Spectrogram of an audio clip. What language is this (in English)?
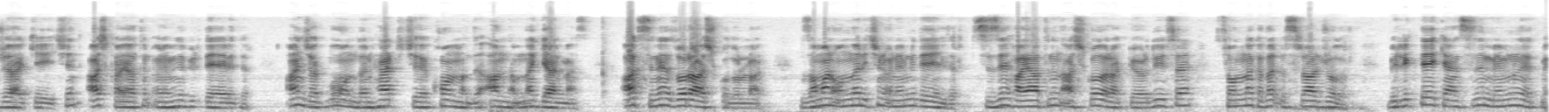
Turkish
